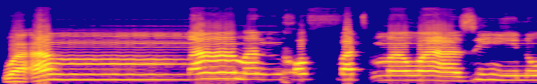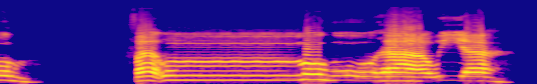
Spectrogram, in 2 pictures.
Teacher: Mim huruf bibir, karena mimnya bertasydid, maka terjadi hukum bacaan gunnah asli. Dibaca dengung dan setiap dengung keluar dari hidung. Kemudian, karena mimnya berharokat fathah, diikuti alif layyinah, maka terjadi hukum bacaan mat tabi'i, panjang 2 harokat dan setiap panjang keluar dari rongga mulut.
